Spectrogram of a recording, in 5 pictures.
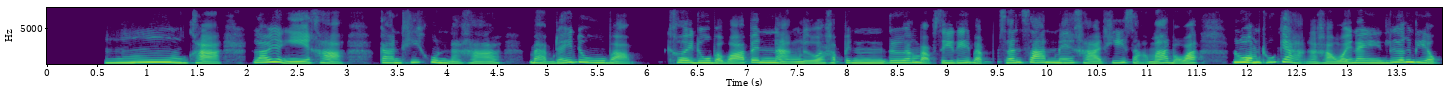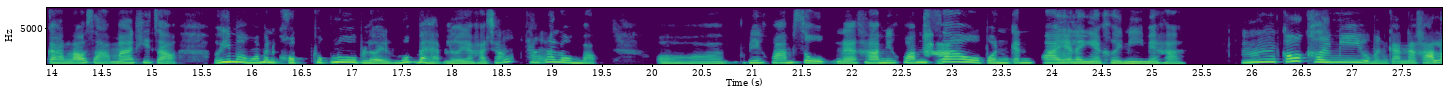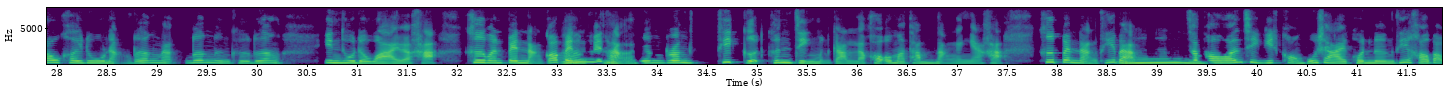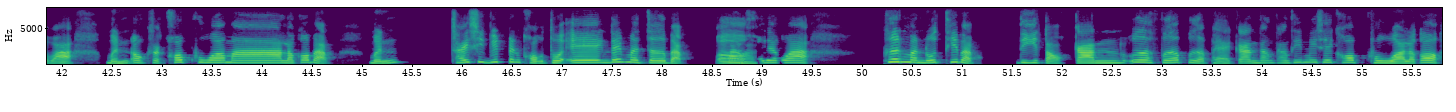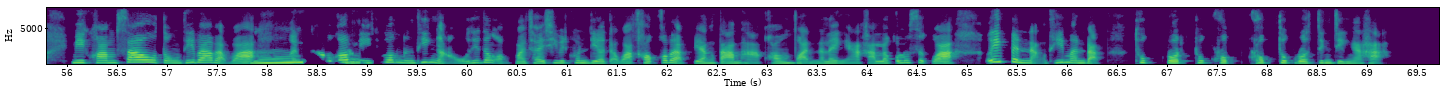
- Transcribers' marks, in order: none
- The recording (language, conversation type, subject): Thai, podcast, อะไรที่ทำให้หนังเรื่องหนึ่งโดนใจคุณได้ขนาดนั้น?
